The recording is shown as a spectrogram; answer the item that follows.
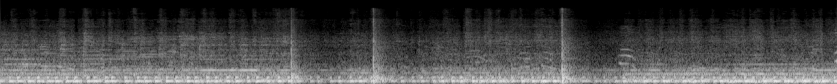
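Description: Chinese lion dance percussion: a big drum beating with clashing cymbals and gong, the metal ringing steadily under the beat. Several loud crashes stand out around the middle.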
